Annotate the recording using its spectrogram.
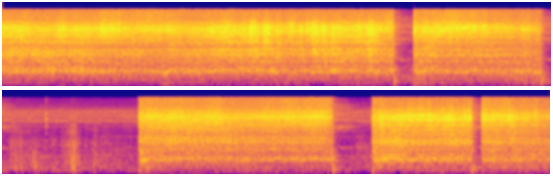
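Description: Abrasive blasting in a sandblast cabinet: the blast gun's loud hiss of air and grit playing over a pressed-steel toy truck part. The hiss cuts off whenever the trigger is let go, briefly about four seconds in, for over a second at about five and a half seconds, and briefly again near nine seconds.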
